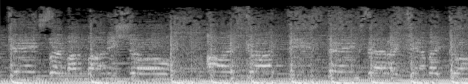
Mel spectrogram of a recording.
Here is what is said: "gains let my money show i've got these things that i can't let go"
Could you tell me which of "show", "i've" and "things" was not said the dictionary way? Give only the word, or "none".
none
